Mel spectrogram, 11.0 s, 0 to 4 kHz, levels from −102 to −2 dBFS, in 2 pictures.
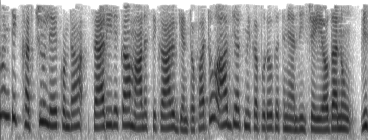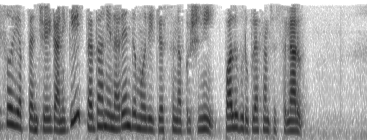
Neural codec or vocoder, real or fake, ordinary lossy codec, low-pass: codec, 16 kHz, 0.7 kbps, FocalCodec; fake; MP3, 24 kbps; 3.6 kHz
